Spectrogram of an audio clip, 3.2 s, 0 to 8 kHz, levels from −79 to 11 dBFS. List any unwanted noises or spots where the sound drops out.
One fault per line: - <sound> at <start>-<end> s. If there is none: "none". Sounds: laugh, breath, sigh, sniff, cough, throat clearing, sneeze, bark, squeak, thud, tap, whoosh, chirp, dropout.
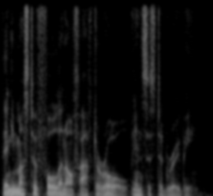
none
